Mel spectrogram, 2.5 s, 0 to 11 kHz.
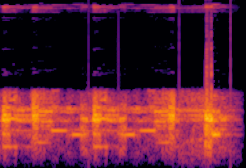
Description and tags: robotnoise1FINAL
Sounds a bit like a robot computing something (obviously a smaller, perhaps friendly or unaligned robot), or a computer, or a grocery store checkout. I originally got this sound from scraping a nail-belt along a plastic chair, and edited the clip in audacity. Enjoy!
